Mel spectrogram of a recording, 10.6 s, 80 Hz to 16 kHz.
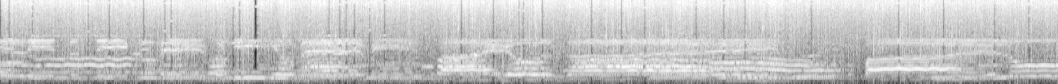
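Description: A 1920 Columbia 78 rpm acoustic recording of a male tenor duet with orchestra accompaniment. The voices sing in phrases with vibrato and short breaks between lines, over a steady surface hiss. The sound is thin and lacks highs, as acoustic-era discs do.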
